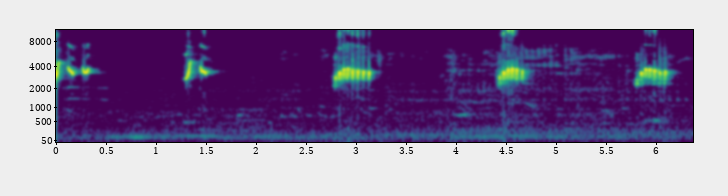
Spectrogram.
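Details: Sooty-headed bulbul call used as a trapping and training lure: a couple of quick upslurred chips, then three dense buzzy trills spaced roughly one and a half seconds apart, background otherwise silent.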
